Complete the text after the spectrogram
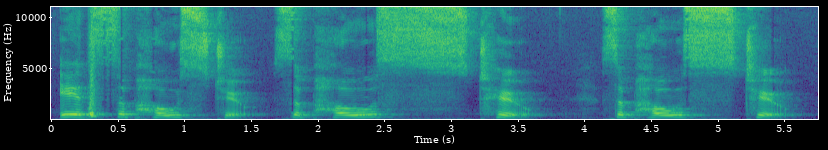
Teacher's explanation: now notice here supposed to suppose is spelled with an ed it's an ed verb but you don't hear it at all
